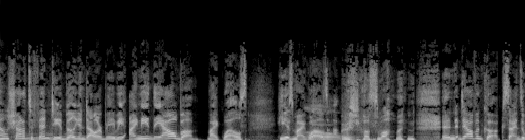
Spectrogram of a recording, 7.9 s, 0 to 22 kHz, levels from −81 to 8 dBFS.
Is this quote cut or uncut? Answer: cut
